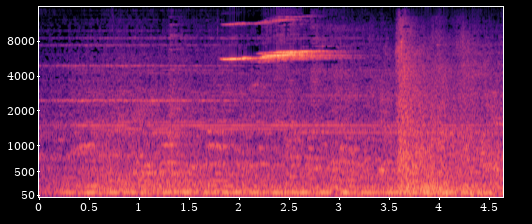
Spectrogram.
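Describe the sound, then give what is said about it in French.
A suburban train rumbles steadily at a station, its wheels letting out a thin, high squeal midway before a brief rushing burst of noise; no one speaks. “de ces trains de banlieue que l'on ne doit pas manquer.”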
